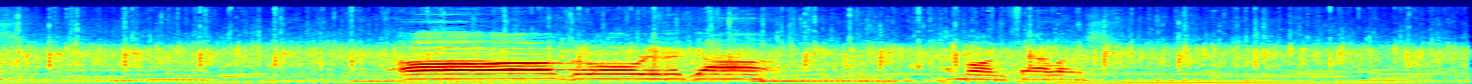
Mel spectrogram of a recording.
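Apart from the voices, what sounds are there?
audience clapping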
